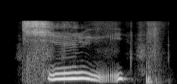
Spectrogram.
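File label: "ci2 yu3", Mandarin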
